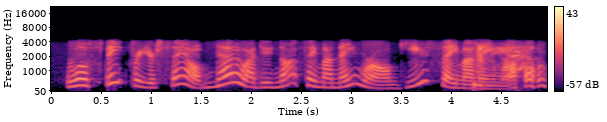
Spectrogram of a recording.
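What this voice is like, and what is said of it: Southern American drawl. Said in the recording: “This southern drawl that I have”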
